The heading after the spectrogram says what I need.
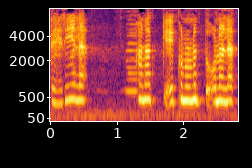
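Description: A woman acts out a gentle young wife with a Tirunelveli accent, speaking in a very high, slow, hesitant voice. Faint music runs under her lines. It plays as a tender family drama scene. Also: steady tone. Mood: pleading. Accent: Tirunelveli Tamil.

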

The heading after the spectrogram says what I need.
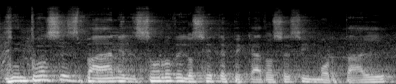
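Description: A man's voice: medium pitch, measured pace. A man joking with a fan crowd on stage, laughing at his own jokes, through a handheld mic. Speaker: voice actor guest at a fan convention. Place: large indoor convention hall with a crowd. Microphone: handheld mic, filmed from the audience. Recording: echoey hall with loud crowd noise.

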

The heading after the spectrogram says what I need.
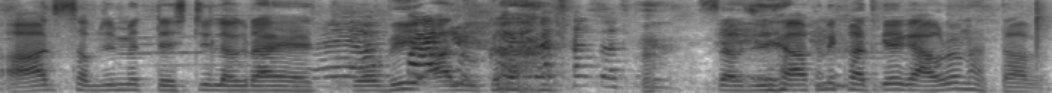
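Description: A man's voice: on the high side, steady tone, slow pace, over a noisy crowd. A young man, narrating a casual village vlog as he walks, talking to a phone camera held at arm's length outdoors. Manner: chatty, walking narration to a handheld camera. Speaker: vlogger. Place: outdoors in a foggy village field.

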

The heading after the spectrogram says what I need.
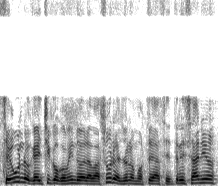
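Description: A man's voice: high voice, fast, darkish tone, slight background noise. An Argentine man with an Argentine Spanish accent, hosting a heated political editorial on TV, emphatic, swearing, and addressing the listener directly. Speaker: host, political commentator. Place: TV studio.

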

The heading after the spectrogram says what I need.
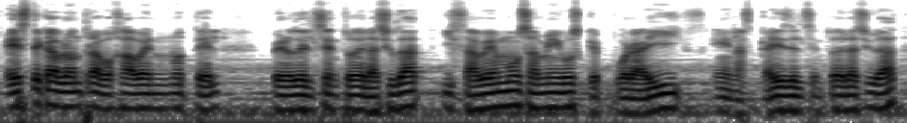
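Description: A man's voice: fairly low pitch, steady tone, fast, darkish tone, a little hiss or hum. A man co-hosting a podcast, telling a story with playful jokes and slang. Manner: playful, joking euphemisms, slangy. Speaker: podcast co-host. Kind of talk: casual storytelling chat.

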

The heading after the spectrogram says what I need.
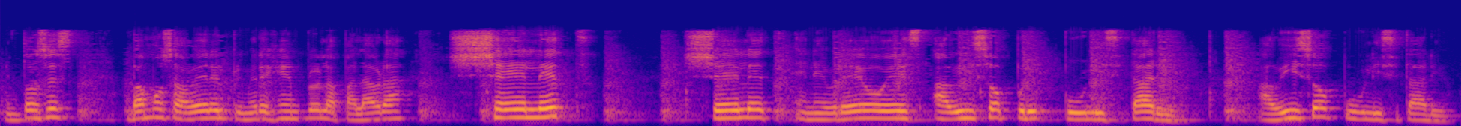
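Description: Male online language teacher, patient and repetitive, deep warm timbre, slightly dull lo-fi recording. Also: fairly even intonation, unhurried, slight background noise. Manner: patient, repeats points, often checks in with listeners. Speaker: Hebrew teacher.

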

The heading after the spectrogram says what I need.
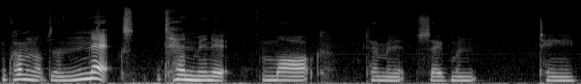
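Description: A man's voice: high-pitched, fairly even intonation, measured pace, warm tone, no echo. A male gaming host giving casual, rambling gameplay commentary, counting aloud and joking at himself as he plays. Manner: rambling, self-mocking, counts aloud while playing.

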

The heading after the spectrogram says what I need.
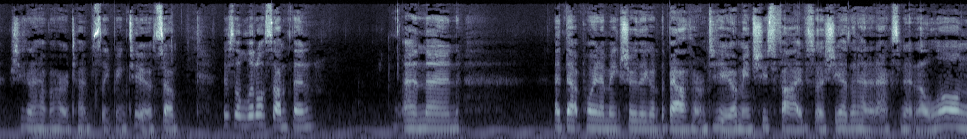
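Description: This woman's lowish voice is creaky and a little mellow, with a faint hiss or hum on the recording. A mother of five in her thirties, she vlogs from inside a parked car, chatting loosely about faith and family into a phone held at arm's length and using many fillers.

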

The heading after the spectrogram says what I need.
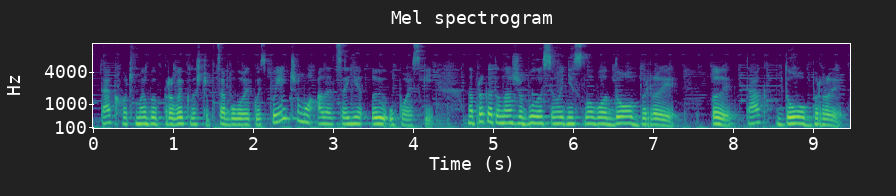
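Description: A young adult woman teaching Polish in a video lesson, patiently saying each example word slowly and more than once. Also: mid-range voice, dark tone, soft background music.

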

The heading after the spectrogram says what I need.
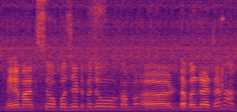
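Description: A man giving rapid, repeated callouts to his team during a shooter game in live voice chat. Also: sits high, background noise.

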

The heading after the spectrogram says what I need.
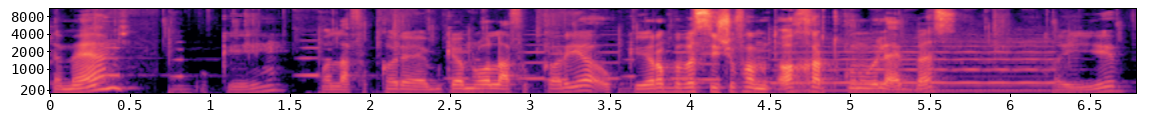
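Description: Rapid-fire Egyptian gaming YouTuber. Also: male voice, mid-range voice, expressive, music in the background. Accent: Egyptian Arabic. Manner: playful, teasing, laughs often. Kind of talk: excited gameplay commentary.

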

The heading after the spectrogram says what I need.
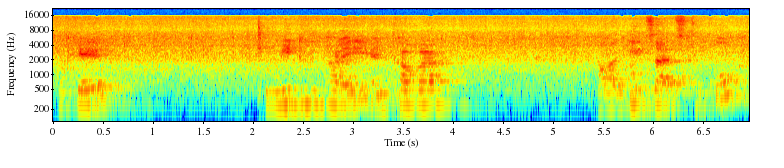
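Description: A woman's voice: on the high side, slow pace, background noise. A woman vlogger giving casual, chatty commentary while cooking in her home kitchen, often laughing and calling viewers "guys". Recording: echoey kitchen with frying sizzle.

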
